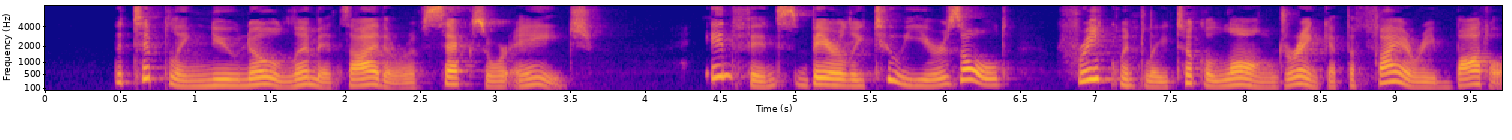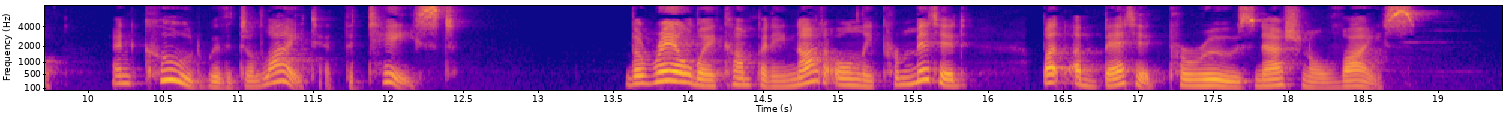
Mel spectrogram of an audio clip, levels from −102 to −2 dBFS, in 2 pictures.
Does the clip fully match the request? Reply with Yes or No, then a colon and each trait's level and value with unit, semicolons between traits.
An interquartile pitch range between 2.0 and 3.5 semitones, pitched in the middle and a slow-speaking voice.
No: average, 5.1 semitones; medium, 180 Hz; slow, 130 wpm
